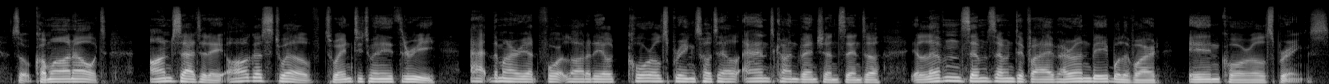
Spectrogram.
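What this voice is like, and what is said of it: Announcer voice. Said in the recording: “Use up my announcer voice”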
